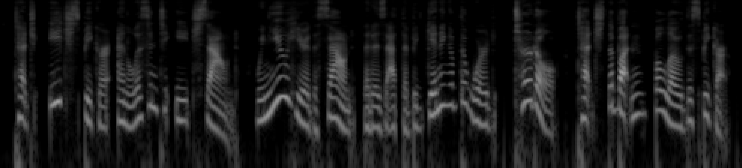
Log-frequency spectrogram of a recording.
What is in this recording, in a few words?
"turtle", initial phoneme isolation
